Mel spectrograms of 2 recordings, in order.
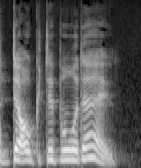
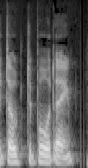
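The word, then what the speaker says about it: Dogue de Bordeaux: I was like, how do you pronounce that? Well, literally as it looks, the dog de Bordeaux. That's how you say it. It's literally dog de Bordeaux.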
